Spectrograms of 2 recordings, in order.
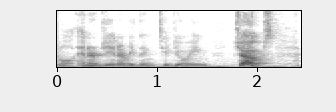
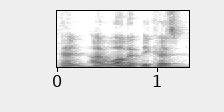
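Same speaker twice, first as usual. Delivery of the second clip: ordinary talk, nothing marked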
